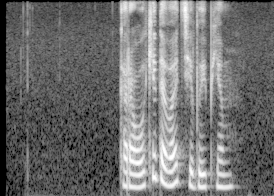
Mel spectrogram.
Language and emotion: Russian, positive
